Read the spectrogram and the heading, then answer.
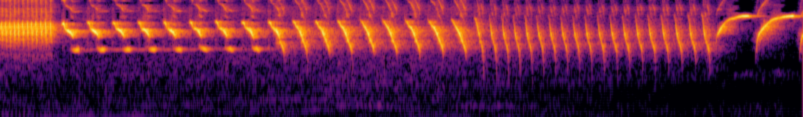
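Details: White Belgian canary singing: a short bright opening note, then rapid curved whistled syllables repeated about four times a second, accelerating into a fast rolling trill and closing with high upward-sweeping notes.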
